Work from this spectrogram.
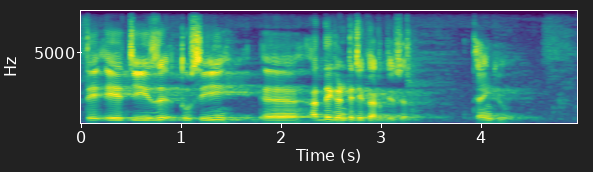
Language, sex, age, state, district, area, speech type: Punjabi, male, 30-45, Punjab, Bathinda, urban, spontaneous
